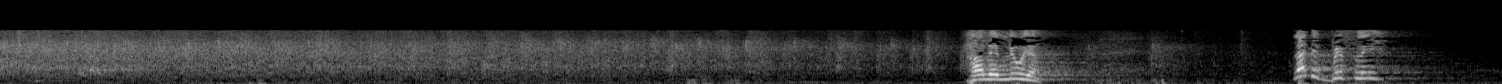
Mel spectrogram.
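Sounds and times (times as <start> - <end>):
audience clapping hands: 0.0 - 12.6
speech: 9.7 - 10.5, 13.3 - 13.9.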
